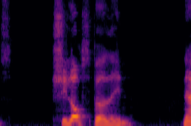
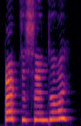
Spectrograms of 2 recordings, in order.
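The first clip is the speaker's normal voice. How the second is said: much higher, louder voice at the door; concerned guardian; 4 dB louder than usual. Acted. Masato asking Shinji at the door, concerned and higher. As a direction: ask with worry.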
